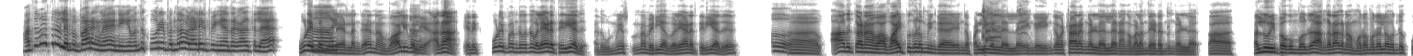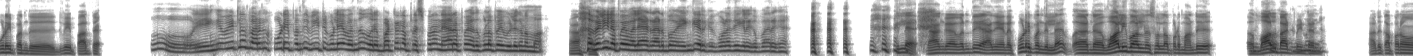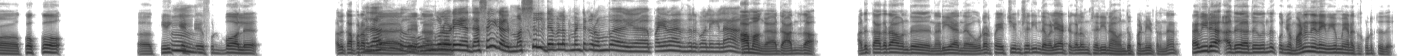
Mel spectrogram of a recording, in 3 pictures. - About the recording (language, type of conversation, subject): Tamil, podcast, உங்கள் உடற்பயிற்சி பழக்கத்தை எப்படி உருவாக்கினீர்கள்?
- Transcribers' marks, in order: other background noise; "கூடைப்பந்துல்லாம்" said as "கூரைப்பந்துல்லாம்"; cough; surprised: "ஓ!"; in English: "பட்டன ப்ரஸ்"; laughing while speaking: "வெளில போயி"; "வெளியில போய்" said as "வெளில போயி"; laugh; in English: "வாலிபால்"; surprised: "ஐயோ!"; in English: "பால் பேட்மிண்டன்"; drawn out: "அதக்கப்பறம்"; in English: "கிரிக்கெட்டு, ஃபுட்பாலு"; in English: "மஸில் டெவலப்மெண்டு"; "நிறையா" said as "நெறையா"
